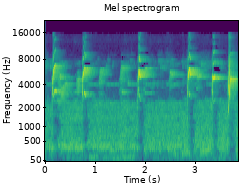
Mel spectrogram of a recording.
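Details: Siri-siri bird in lively, loud 'gacor' song said to make other birds fall silent: sharp high chirps with quick downward flicks, repeated irregularly about every half second, over a low background hiss.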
